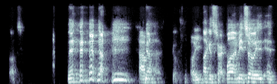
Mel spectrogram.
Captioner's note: laughter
